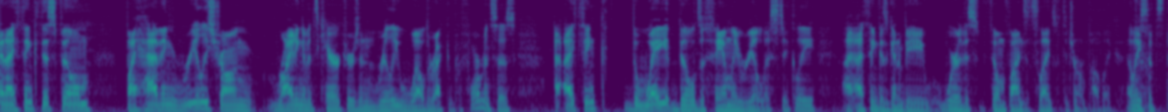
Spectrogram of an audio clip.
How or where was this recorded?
inside a vehicle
